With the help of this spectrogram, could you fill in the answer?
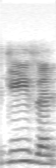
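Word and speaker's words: Giesen: I may be mispronouncing. I always do. It's Gießen, and it has more of a creamier mouthfeel.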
